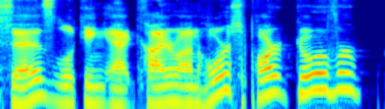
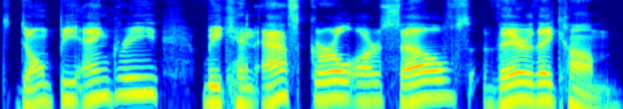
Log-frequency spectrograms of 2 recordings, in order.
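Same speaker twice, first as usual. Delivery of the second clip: plain reading voice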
